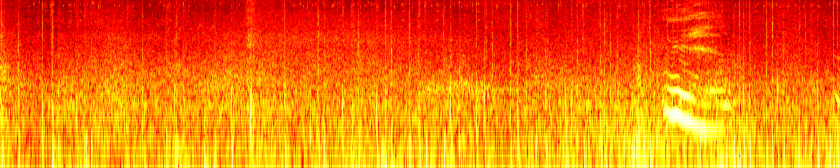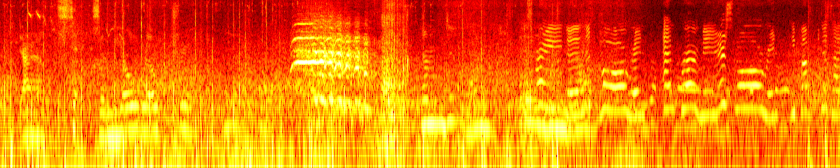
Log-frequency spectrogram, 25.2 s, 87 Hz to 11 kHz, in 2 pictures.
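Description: A horse in The Witcher 3 video game gallops with continuous rapid hoofbeats and lets out whinnies and neighs, mixed with in-game voices speaking over the steady drumming gait.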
